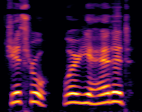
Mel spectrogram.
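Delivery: high, loud worried call to his brother; concerned call. A narrator's reading. Arthur calls anxiously after his brother. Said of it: "highly concerned for him".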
